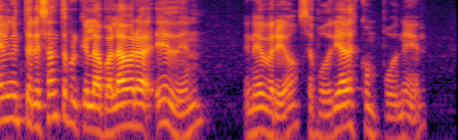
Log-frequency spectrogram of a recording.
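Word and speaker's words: עֵדֶן: La palabra Eden en hebreo, que no sé, en hebreo se dice Eden y no Edén, es como al revés la acentuación, simboliza el paraíso. Ahora, hay algo interesante porque la palabra Eden en hebreo se podría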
